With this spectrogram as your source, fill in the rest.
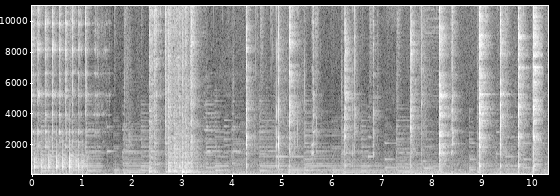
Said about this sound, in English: I'm giving everything another good mix.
